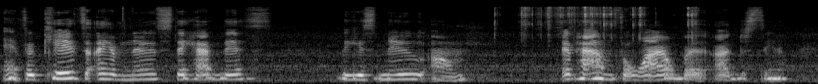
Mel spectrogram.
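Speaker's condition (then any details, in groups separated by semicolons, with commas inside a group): Cerebral palsy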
